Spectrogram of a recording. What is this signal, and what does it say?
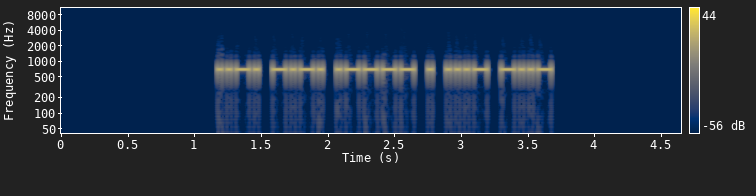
Morse code, heard as a keyed tone, about 36 wpm, 700 Hz. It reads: FC1EVX
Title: DXCC-100 Call Signs - 6 Characters - Repeated 3x - 35wpm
